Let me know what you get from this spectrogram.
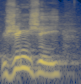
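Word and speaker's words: Jingye: Now, as we've heard and as we've read, Skunkorps Chinese owners uh Jing Xi I learn I should pronounce them Jing Xi uh have have uh turned down uh offers of help and they uh declare the Lincolnure plant as unviable.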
